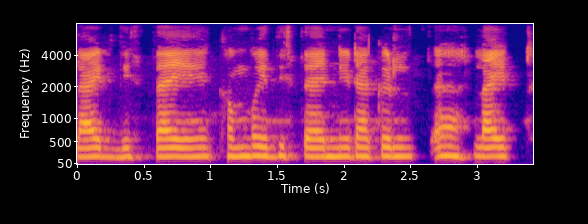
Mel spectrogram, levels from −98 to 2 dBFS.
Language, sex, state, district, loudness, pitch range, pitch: Marathi, female, Maharashtra, Chandrapur, -17 LUFS, 185-195 Hz, 190 Hz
